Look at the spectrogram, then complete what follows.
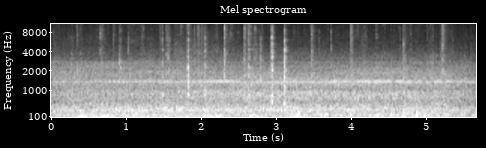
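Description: Steady machinery hum with a thin, steady high whine running through it, dotted with light clicks; the whine cuts off near the end.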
